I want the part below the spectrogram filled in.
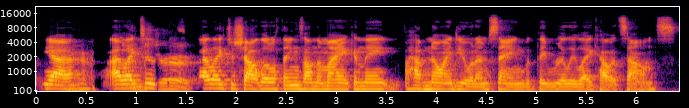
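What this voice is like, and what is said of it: New York accent. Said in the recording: “they really like my accent when I travel ... she really is from New York”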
